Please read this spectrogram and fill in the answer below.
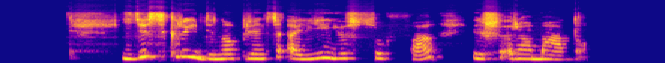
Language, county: Lithuanian, Vilnius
